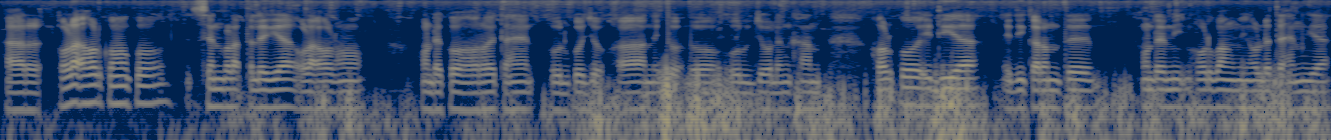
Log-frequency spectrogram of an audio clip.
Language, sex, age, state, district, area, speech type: Santali, male, 30-45, West Bengal, Purulia, rural, spontaneous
